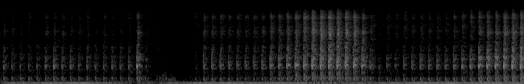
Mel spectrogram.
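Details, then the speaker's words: Rapid mechanical tapping, about four taps a second, with a brief pause, from a handheld chiropractic adjusting instrument used on a patient's first chiropractic visit. "don't move I'll use this tool here to tap it looks like this"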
